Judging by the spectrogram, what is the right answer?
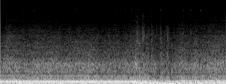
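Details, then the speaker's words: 1963 Ford F-100 with Chevrolet 350 V8, automatic, headers and dual exhaust, driving with a throaty drone from an exhaust leak at the front donut gasket, under the driver's seat. "That noise you're hearing is an exhaust leak from a donut gasket on the front here. It's actually right here under my driver's seat."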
